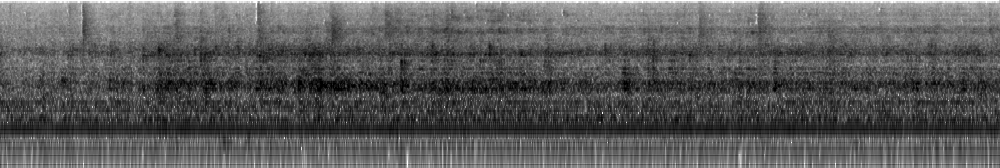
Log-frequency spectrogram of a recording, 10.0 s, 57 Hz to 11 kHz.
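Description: Samsung WF8804RPA front-loading washing machine in its intermediate 550 rpm spin, drum spinning steadily with a constant motor hum and a few faint clicks. The spin runs without a suds lock.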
